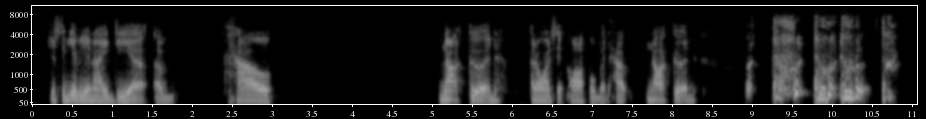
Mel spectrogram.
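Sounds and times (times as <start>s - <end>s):
speech: 0.2s - 3.1s, 5.1s - 10.8s
person coughing: 9.0s - 10.9s.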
